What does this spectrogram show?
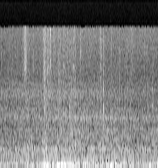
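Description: A steady low engine drone and road rumble heard from inside a van (wagon) heading to Okutama, with a continuous muffled hum and slight swells in loudness, no voices present.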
